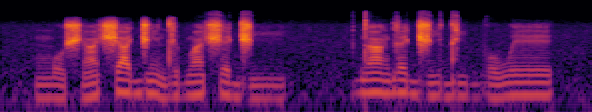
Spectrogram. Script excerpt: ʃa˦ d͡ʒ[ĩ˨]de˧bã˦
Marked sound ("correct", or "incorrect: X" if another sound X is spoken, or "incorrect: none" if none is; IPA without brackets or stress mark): incorrect: ĩ˦˨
